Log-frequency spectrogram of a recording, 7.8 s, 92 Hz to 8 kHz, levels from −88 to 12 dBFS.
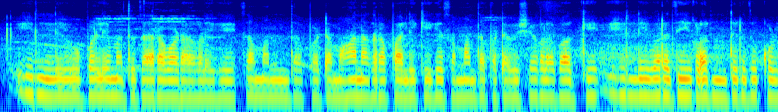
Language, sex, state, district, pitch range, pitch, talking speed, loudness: Kannada, female, Karnataka, Dharwad, 165-175 Hz, 170 Hz, 100 wpm, -24 LUFS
